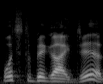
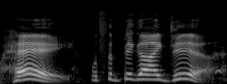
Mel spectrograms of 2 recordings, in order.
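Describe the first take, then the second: First: It is said as a plain, curious question. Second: It is said as an indignant challenge.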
